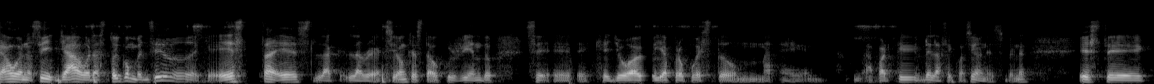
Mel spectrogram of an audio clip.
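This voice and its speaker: A man with a Costa Rican accent giving an informal science lecture, often tagging his sentences with "verdad?" and filling pauses with "este". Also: on the low side, gravelly, dark tone, lo-fi sound. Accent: Costa Rican Spanish. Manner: tags sentences with "verdad?", many "este" fillers. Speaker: guest lecturer.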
